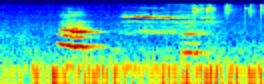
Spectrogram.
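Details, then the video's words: Seven-month-old male Xoloitzcuintli (Mexican Hairless) puppy indoors, reacting to his reflection in a mirror he just discovered: one short, high, tonal whimper, then faint softer whining in a quiet small room. "Xoloitzcuintli doesn't like what he sees in the mirror"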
